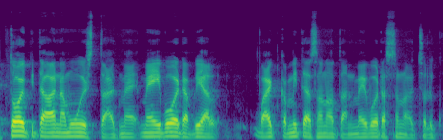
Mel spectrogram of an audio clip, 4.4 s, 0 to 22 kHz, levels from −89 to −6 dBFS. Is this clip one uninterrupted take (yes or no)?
yes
